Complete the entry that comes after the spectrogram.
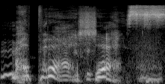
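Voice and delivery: breathy, whispered character voice. Answering another speaker in character: Gollum voice. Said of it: "Gollum, what do you want?".

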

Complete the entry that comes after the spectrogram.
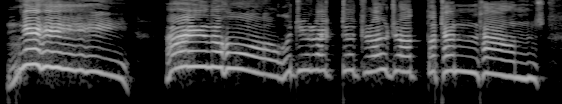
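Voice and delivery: very high braying donkey voice, drawn-out bray. Performing while others comment on it, in a donkey impression. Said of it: "It does a good impression of donkey".

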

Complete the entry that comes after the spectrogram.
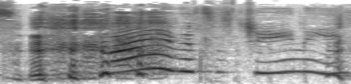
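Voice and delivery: really high-pitched, swooping voice. Joking about answering calls with Disney names, in a really high voice. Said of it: "Do it in a really high voice".

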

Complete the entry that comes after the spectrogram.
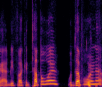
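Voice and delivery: imitated New York accent. Retelling a clip where Chris goes into a New York accent: imitating a New York accent. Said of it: "goes into this fucking, like, uh, New York thing".

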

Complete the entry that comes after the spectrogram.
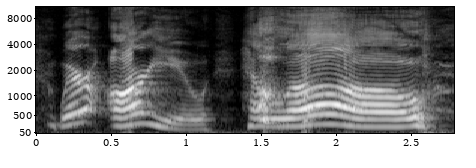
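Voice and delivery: very loud, very slow, drawn-out, irritated, pissed-off calling. Retelling a scene the speaker wrote, acting out an angry call into the rain. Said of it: "she's so pissed".

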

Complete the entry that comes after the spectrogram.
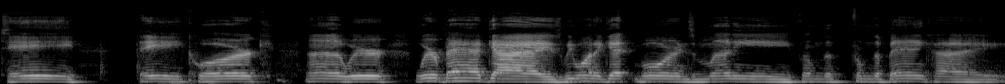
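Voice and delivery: very slow, lingering delivery, hey stretched long. Imitating a bad guy from an episode who talks to Quark: Jack Nicholson voice. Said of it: "Why does he sound like Jack Nicholson?".

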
